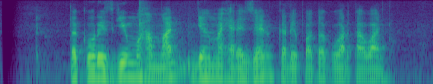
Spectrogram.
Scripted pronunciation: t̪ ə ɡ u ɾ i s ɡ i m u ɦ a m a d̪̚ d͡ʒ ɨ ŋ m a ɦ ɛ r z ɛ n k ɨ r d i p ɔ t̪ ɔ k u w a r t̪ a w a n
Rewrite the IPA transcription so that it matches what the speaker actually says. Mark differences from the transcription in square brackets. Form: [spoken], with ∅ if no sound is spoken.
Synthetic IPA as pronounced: t̪ ə [k] u ɾ i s ɡ i m u ɦ a m a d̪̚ d͡ʒ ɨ ŋ m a ɦ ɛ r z ɛ n k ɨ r d i p ɔ t̪ ɔ k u w a r t̪ a w a n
